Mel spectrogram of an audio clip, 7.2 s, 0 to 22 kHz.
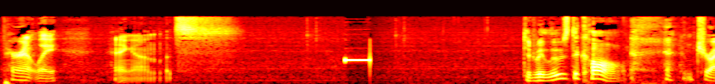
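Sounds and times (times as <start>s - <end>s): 
speech: 0.1s - 2.2s, 5.2s - 7.1s
phone keypad tone during a call: 3.4s - 3.7s.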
